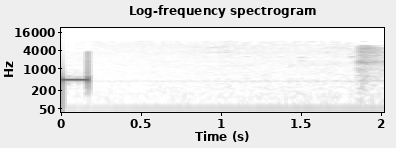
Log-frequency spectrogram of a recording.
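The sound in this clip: Telephone busy signal on a radio call-in line: a loud, steady mid-pitched tone cuts off abruptly after a fraction of a second, a faint trace of the tone continues, and a short noisy burst comes near the end.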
